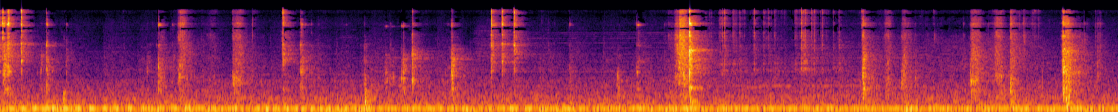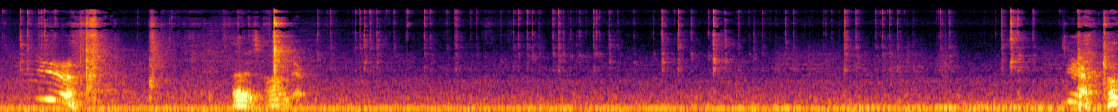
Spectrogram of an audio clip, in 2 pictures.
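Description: Scattered metallic clicks from a long torque wrench and socket as an LS engine's new harmonic balancer bolt is pulled through its final torque angle, with two strained grunts from the man pulling on it about twelve and fourteen seconds in. A steady low hum runs underneath.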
